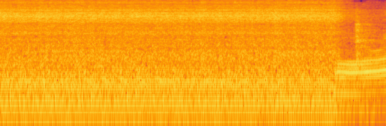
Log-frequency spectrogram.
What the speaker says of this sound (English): As with everything else, just keep the engine nice and slow.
